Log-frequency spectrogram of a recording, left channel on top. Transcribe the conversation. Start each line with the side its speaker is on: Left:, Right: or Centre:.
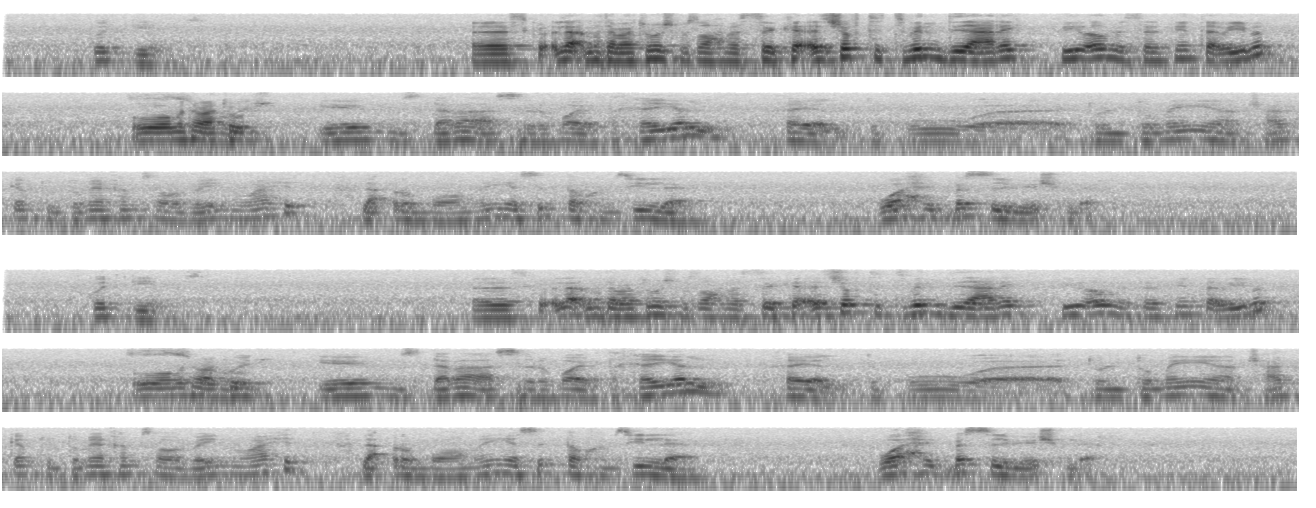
Right: سكويد جيمز
Left: آه، سك... لا ما تابعتوش بصراحه بس ك... شفت ترند عليه كبير قوي من سنتين تقريبا
Right: سكويد
Left: وما تابعتوش
Right: جيمز ده بقى سرفايف تخيل تخيل تبقوا آه، 300 مش عارف كام 345 واحد لا 456 لاعب واحد بس اللي بيعيش في الاخر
